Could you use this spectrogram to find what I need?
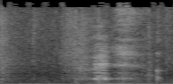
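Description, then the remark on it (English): A single short sneeze, soft and fairly quiet, bursts out once amid faint background hiss and no talking. “Oh, bless you.”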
